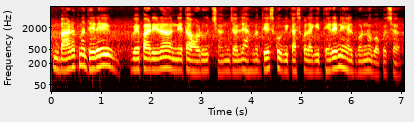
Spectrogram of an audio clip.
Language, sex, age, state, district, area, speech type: Nepali, male, 18-30, West Bengal, Darjeeling, rural, spontaneous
